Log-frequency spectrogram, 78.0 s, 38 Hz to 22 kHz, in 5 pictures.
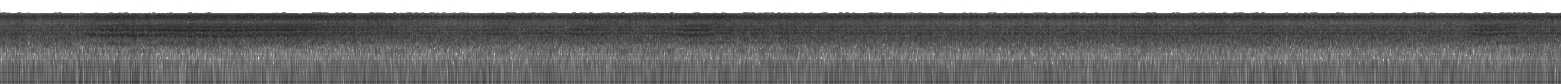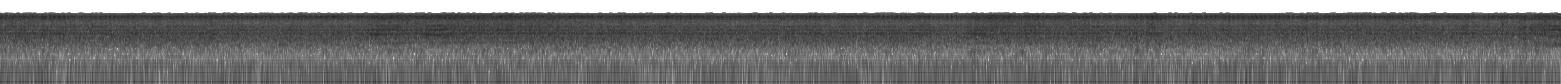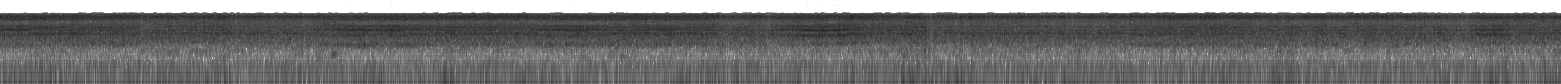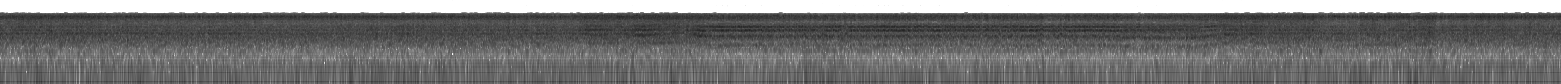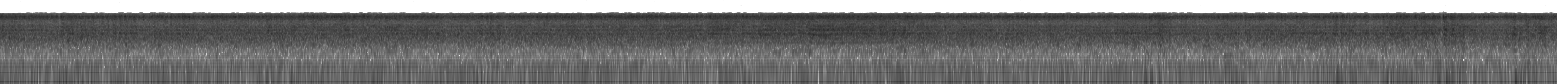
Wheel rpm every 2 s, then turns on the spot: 230, 220, 230, 230, 230, 240, 230, 230, 230, 230, 230, 230, 230, 230, 230, 230, 230, 220, 220, 230, 230, 230, 230, 230, 230, 230, 230, 190, 160, 180, 230, 230, 230, 230, 230, 230, 230, 230, 230.
none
